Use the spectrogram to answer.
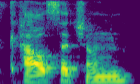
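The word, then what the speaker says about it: Kawsachun: So y'all I actually first of all before Camila gets here uh we're going to have to get this pronunciation right. So I think it's Ka Sachon News.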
